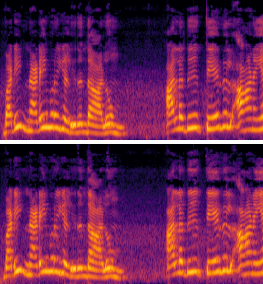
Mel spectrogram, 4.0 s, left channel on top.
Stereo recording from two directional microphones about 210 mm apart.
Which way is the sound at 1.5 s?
20° left (ahead or behind).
